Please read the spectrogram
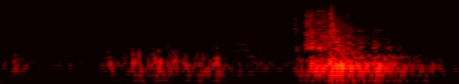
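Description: A wooden door being pushed shut by hand, with a loud dull thud about one and a half seconds in, after a few soft movement sounds.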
